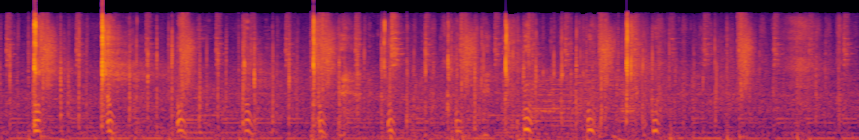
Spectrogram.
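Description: Quick, light footfalls of sneakers tapping through an agility ladder on a gym floor, several steps a second, over background music with a steady bass.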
